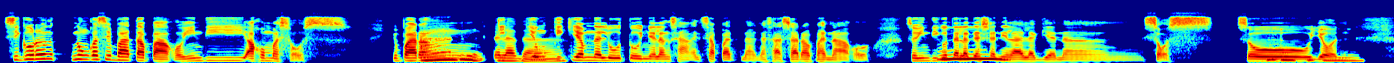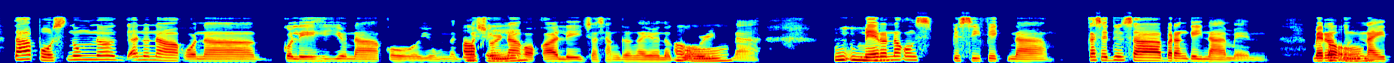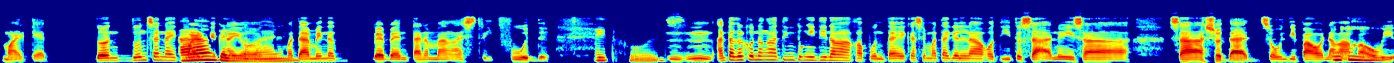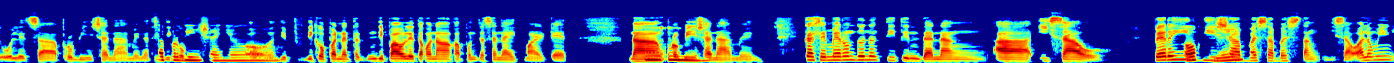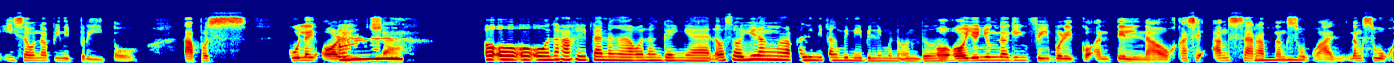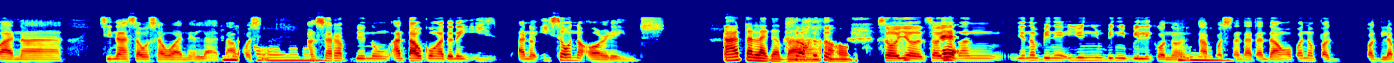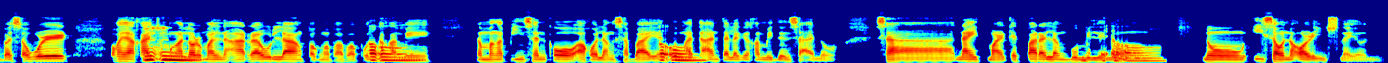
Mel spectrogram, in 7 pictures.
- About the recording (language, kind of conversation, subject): Filipino, podcast, Ano ang paborito mong pagkaing kalye, at bakit ka nahuhumaling dito?
- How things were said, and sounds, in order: other animal sound; laugh; other noise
